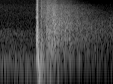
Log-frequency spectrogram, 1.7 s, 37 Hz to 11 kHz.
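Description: A single sharp shot from a .32/20 Winchester Contender barrel handgun rings out outdoors, a sudden loud crack followed by a decaying rolling echo.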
